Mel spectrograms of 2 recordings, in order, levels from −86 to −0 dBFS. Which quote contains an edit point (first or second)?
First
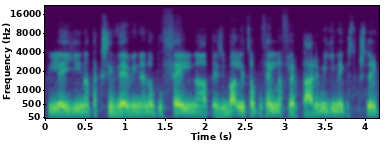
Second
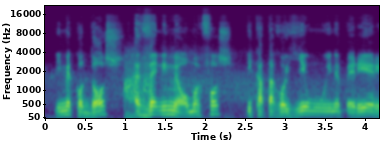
second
